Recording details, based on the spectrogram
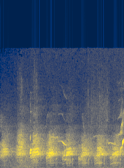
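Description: A palm cockatoo in Australian rainforest gives a run of about five harsh, honking calls in steady rhythm, loud and close, with no other sounds around them.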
